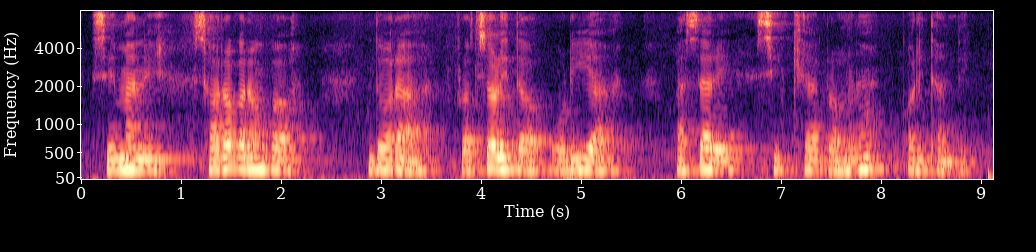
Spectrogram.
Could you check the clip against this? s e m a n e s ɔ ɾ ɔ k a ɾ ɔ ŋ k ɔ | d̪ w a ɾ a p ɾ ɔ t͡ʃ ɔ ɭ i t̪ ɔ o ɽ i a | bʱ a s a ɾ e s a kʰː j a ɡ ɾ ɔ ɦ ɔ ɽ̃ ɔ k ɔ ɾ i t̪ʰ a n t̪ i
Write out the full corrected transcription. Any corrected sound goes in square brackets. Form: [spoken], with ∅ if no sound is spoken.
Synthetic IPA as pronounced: s e m a n e s ɔ ɾ ɔ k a ɾ ɔ ŋ k ɔ | d̪ w a ɾ a p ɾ ɔ t͡ʃ ɔ ɭ i t̪ ɔ o ɽ i a | bʱ a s a ɾ e s [i] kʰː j a ɡ ɾ ɔ ɦ ɔ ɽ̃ ɔ k ɔ ɾ i t̪ʰ a n t̪ i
